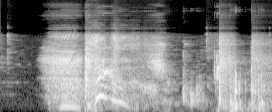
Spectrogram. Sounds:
Sneeze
